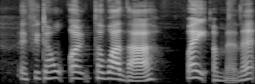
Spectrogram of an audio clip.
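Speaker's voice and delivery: rough Australian accent. Seeing snow before the podcast, the speaker quips in a kind of Australian accent. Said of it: "With an Australian accent".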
